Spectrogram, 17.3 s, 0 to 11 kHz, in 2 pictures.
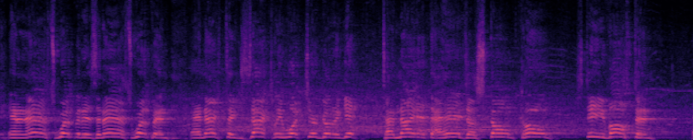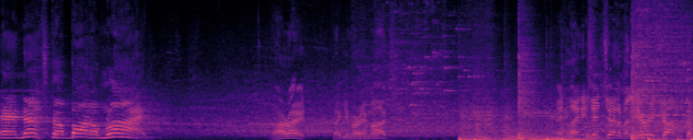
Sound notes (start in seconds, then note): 11.1 crowd cheering; 14.4 hard rock music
